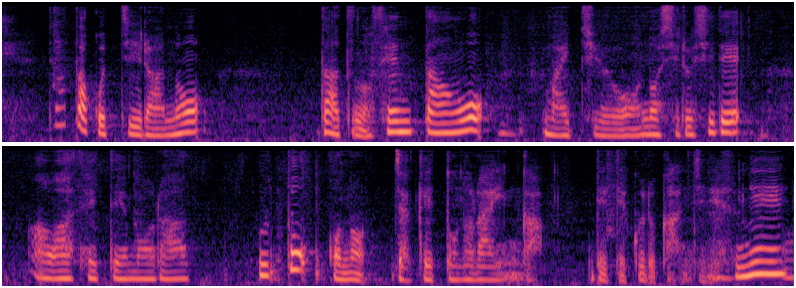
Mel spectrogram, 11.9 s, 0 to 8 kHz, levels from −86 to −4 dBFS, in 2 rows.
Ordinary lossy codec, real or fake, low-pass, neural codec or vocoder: none; fake; 7.2 kHz; vocoder, 44.1 kHz, 128 mel bands, Pupu-Vocoder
